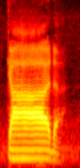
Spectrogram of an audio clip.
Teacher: le T au milieu d'un mot, avec l'accent américain, ça se dit comme un D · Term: D doux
